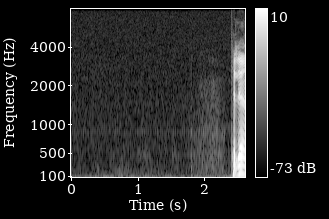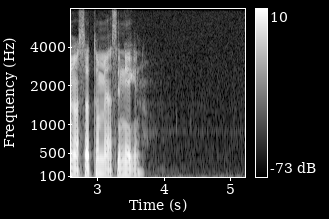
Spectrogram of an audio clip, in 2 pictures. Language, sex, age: Swedish, male, 38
